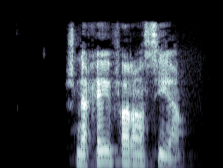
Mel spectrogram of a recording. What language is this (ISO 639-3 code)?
ckb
